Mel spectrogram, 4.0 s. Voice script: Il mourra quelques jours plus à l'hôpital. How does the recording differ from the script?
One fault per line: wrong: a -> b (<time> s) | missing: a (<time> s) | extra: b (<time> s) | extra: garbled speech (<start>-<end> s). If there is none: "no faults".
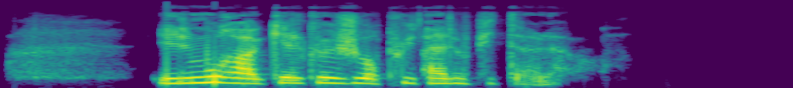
no faults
